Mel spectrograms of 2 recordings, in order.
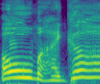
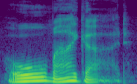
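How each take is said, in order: First: It imitates the over-the-top Troll 2 delivery. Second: It is said in a plain, ordinary voice.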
